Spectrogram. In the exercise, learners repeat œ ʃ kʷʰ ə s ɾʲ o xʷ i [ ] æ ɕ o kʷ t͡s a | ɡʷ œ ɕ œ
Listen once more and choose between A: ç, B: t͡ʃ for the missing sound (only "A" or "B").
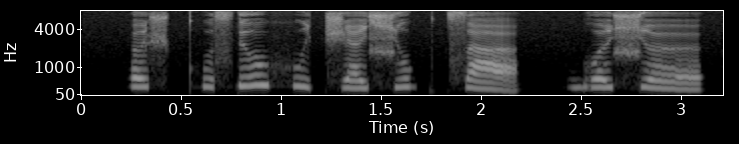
B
